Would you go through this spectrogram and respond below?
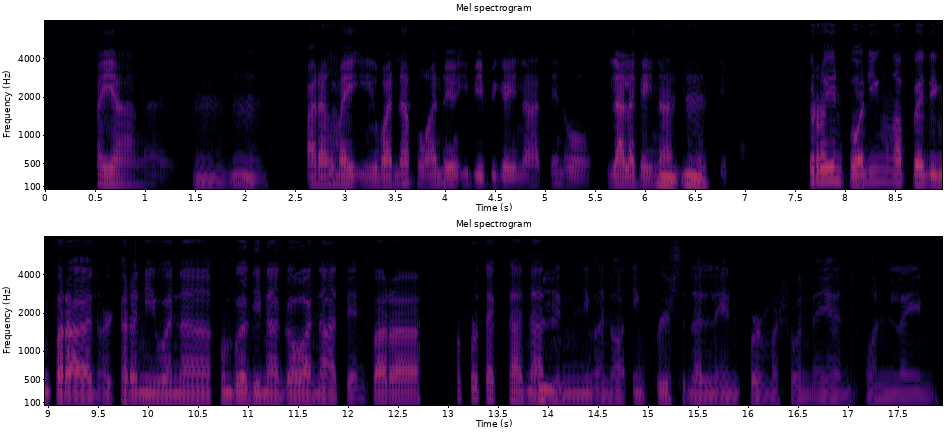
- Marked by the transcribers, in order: none
- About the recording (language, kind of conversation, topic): Filipino, unstructured, Paano mo pinangangalagaan ang iyong pribasiya sa internet?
